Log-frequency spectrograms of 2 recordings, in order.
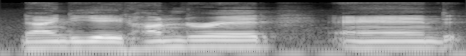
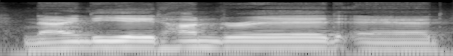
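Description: Both takes have the same delivery.

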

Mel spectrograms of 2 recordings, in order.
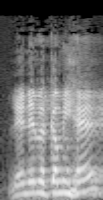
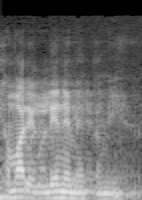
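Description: First: "लेने में कमी है" rising at the end as a question. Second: Said in the usual way. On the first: Real, not acted. Preacher asks listeners if the lack is in receiving, questioning "लेने में कमी है". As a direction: check they got it, lifting "है" upward.

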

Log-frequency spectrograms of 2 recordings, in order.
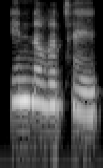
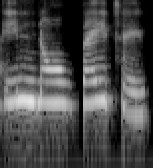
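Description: First: Innovative as IN-nuh-vuh-tive; innovative, stress up front on IN; stress on first syllable. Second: Innovative as in-no-VAY-tive; innovative with a full middle vowel and stressed VAY. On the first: Shown as a demonstration. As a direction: model innovative with reduced middle vowels. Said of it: "Nhấn âm một". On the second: Retold or imitated. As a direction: show innovative with the mistaken round O. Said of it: "Nó không phải là inno".

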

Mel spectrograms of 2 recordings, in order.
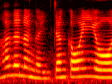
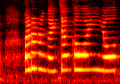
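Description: First: Said in the usual way. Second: Mock Korean accent on 「はるるんがいっちゃん可愛いよ」, much higher, louder and fast. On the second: Shown as a demonstration. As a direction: rattle it off high in a playful fake Korean accent. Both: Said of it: "韓国カタカナで書かなきゃ".

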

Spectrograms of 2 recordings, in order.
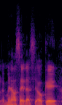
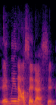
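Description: First: Restraining himself. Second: Heated outburst. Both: Real, not acted. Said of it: "Let me calm down".

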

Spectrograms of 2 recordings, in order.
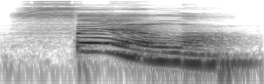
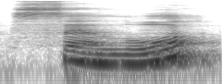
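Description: First: Села with a loud, drawn-out stressed Е; stress on first syllable. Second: Село with the final О stressed and rising; stress on last syllable. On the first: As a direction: punch the Е in села, then fall. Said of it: "ненаголошена е стала наголошеним". (сильний наголос на Е у слові села) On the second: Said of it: "Наголос падає на о". (наголос на О в кінці слова Село) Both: Shown as a demonstration.

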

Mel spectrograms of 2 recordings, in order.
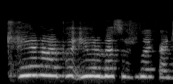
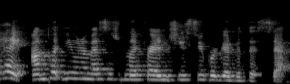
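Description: First: Hesitant question pitched higher and louder, "Can" leaned on; timid asking. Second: Quick, matter-of-fact announcement; just tell them, don't ask; confident statement. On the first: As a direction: ask it like you're begging permission. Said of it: "don't ask and say". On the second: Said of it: "Just be like". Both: Shown as a demonstration.

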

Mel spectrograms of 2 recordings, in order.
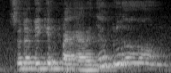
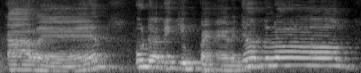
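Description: First: Said in the usual way. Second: Stretched, raised-voice fatherly call; louder repeated asking. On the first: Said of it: "saya bilang begini sama dia". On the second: Acted. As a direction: call it out slowly to an unresponsive child. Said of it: "lebih kencengin lagi suaranya".

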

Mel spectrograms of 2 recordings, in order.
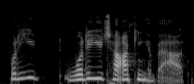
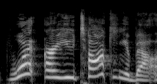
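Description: First: Said in the usual way. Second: High, loud exasperated question; irritated. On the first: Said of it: "And she's like". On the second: Retold or imitated. Friend denying the bacon story, getting irritated. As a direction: snap it in mock irritation. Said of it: "she's getting all irritated".

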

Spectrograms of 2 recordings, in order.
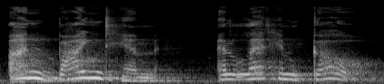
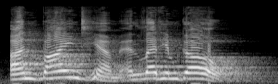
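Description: First: Said in the usual way. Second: Loud, firm yelled order; "Unbind" called loudly to the men; yelled command. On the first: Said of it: "repeated to herself". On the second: Acted. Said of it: "yelled to the guys".

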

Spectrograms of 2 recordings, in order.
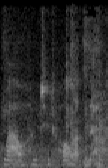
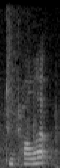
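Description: First: Said in the usual way. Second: Puzzled self-correcting repeat; questioning own words. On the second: Real, not acted. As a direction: repeat it, doubting the phrase. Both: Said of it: "Good English, [name]".

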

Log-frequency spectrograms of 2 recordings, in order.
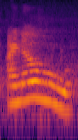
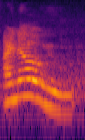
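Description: The two takes are said the same way.

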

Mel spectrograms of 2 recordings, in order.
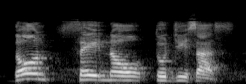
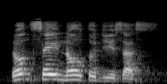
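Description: First: "Don't say no to Jesus." slowed right down, each word drawn out; slow, deliberate repeat. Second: Said in the usual way. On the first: Shown as a demonstration.

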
